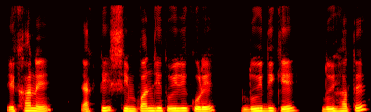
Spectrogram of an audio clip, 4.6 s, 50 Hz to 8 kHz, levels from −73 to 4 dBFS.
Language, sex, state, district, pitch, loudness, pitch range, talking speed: Bengali, male, West Bengal, Dakshin Dinajpur, 165 Hz, -21 LUFS, 150-180 Hz, 115 wpm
